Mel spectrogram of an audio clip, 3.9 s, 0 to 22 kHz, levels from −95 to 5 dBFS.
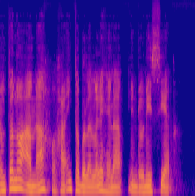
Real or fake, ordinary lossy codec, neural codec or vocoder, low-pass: fake; none; codec, 44.1 kHz, 1.7 kbps, Pupu-Codec; none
